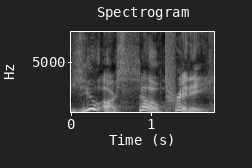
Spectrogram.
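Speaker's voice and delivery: loud, very slow, gushing, sing-song blurted delivery. Retelling a daughter's remark to a woman in a store: imitating a loud exclamation. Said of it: "Just so loud".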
